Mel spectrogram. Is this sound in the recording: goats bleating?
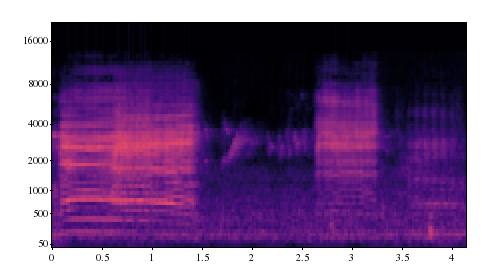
yes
